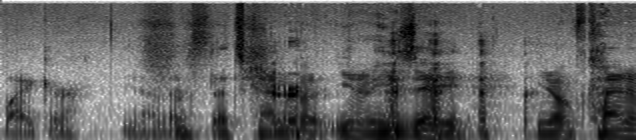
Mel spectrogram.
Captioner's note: laughs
